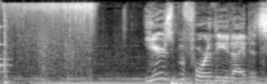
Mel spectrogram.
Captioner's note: image popping; somber music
